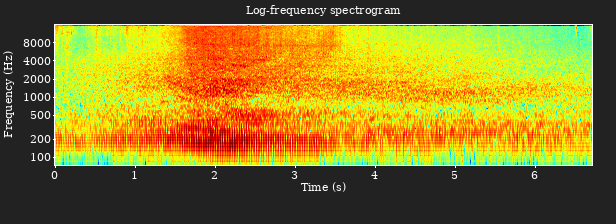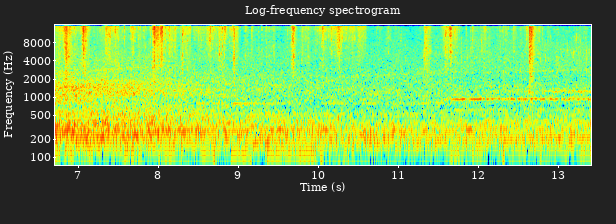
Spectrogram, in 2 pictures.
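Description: A motor vehicle passing by: its engine noise swells to a peak about two seconds in and fades away over the next couple of seconds, followed by scattered light clicks and rustles.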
